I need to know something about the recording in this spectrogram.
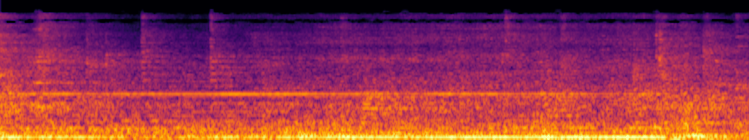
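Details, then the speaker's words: Neighbor's garage door opener for comparison: quiet motor, low steady hum and light mechanical noise, good install, unlike the owner's buzzing, vibrating LiftMaster. "this motor is quiet [Music] yeah the motor is quiet in the garage do we either squeaking but the motor is working perfect it's a good install"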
